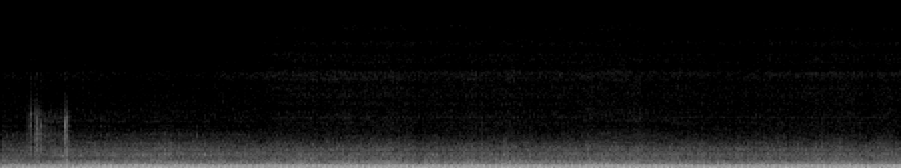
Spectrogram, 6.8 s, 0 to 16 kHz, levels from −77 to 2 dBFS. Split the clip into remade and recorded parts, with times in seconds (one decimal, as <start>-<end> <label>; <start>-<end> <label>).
0.0-2.0 remade; 2.0-4.3 recorded; 4.3-5.0 remade; 5.0-6.8 recorded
